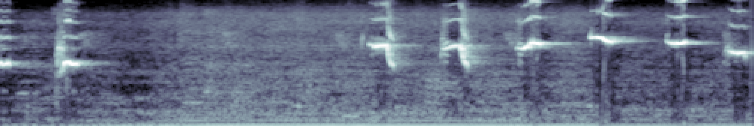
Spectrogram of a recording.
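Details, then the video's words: Green leafbird song as a lure to prompt a reply: clear whistled notes repeated about twice a second, some sharp upward-flicked, over a low steady hum. "pancingan cucak ijo auto nyaut bunyi langsung"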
